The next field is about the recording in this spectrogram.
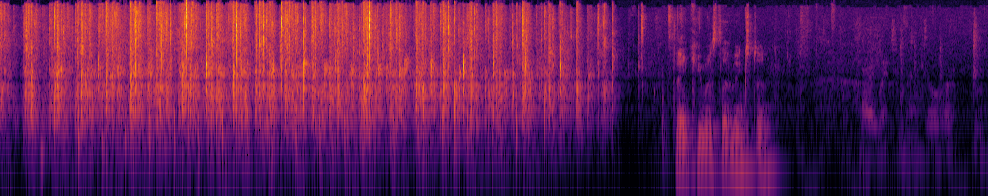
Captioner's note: applause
